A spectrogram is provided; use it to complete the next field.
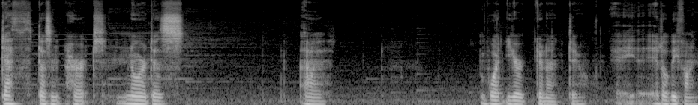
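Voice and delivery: hushed, soft, half-whispered voice. Voicing a character answering a question about pain: half-whispering back. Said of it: "kind of whispers back to you".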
